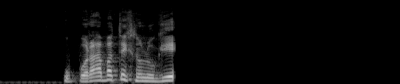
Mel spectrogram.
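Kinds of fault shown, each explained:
Audio dropout to silence: the input was likely lost while zeros kept being written, so speech cuts off at 1.73 s into total silence until the end.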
